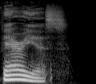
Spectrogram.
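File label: "various", English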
